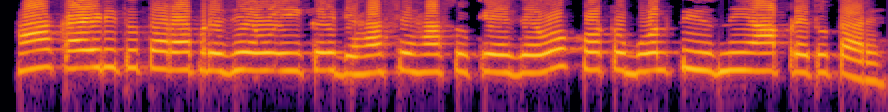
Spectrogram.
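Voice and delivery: lightly voiced encouraging aunt. Aunt urging Kayadi to speak up, coaxing. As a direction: egg the girl on sweetly.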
